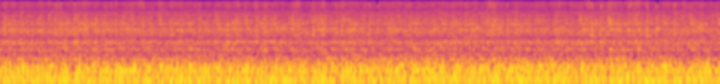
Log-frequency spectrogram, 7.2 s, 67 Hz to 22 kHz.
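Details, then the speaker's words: 1934 Ford 3-window coupe street rod heard running from the rear: deep, even V8 burble at idle with a steady low rumble and no knocks or misses; sounds healthy. "Good sounding car."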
